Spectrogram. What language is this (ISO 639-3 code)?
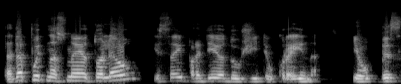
lit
